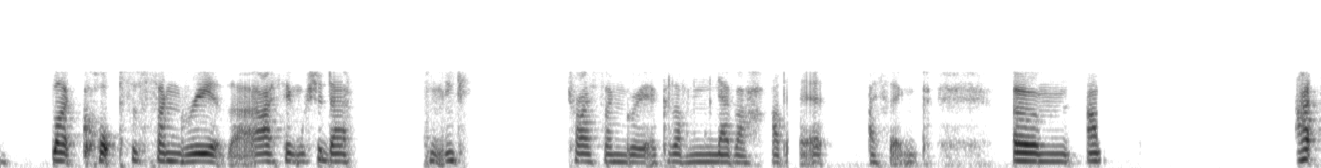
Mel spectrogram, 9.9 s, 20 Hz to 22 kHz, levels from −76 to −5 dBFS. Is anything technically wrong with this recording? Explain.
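Yes. The speech is interrupted by two kinds of fault, clustered between about 2.5 and 5.8 s.

The short stalls from a late packet occur at 2.52 to 2.59 s, 3.32 to 3.36 s and 5.70 to 5.80 s. Each time a packet missed its playout slot, the jitter buffer drained, and the receiver stretched the last sound for 48, 18 and 77 ms respectively before resuming where it left off. Nothing is lost. A syllable is simply held too long, with a faint buzzy smear or dip.

The call audio freezes run from 2.61 to 3.20 s and from 3.46 to 4.28 s. The likely cause is packets being held up in transit long enough to empty the jitter buffer completely. The receiver first extends the last sound as a fading buzz, then drops to silence, for about 470 ms in the first freeze and 700 ms in the second. Playback then picks up from the same point. This inserts gaps of 570 and 807 ms rather than cutting anything out.

The call codec's band limit is audible alongside these faults, with nothing above 4 kHz, which fits G.711 A-law.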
